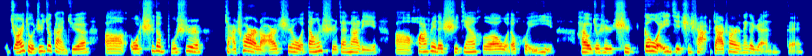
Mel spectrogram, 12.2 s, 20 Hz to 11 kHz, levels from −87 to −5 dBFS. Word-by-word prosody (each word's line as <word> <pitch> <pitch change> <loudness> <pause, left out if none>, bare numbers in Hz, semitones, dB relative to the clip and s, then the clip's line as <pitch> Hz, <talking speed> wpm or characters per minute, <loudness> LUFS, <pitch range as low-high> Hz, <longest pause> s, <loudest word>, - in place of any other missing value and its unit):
久 195 - +1
而 190 - +7
久 210 - +1
之 230 +7 -3
就 260 - +2
感 165 -11 -1
觉， 165 +2 0 0.2
啊， 165 0 0
我 175 0 +1
吃 240 +7 -1
的 245 -1 +3
不 205 -5 -7
是 210 -1 +1 0.4
炸 - - -3
串 255 -2 +4
儿 220 - +7
了， - - +2
而 160 - +2
是 185 +5 -3
我 180 - +1
当 210 +3 +1
时 235 -10 -5
在 195 - -2
那 190 -1 +1
里 145 -3 -7 0.3
呃， 150 -2 -2
花 205 - +2
费 225 +1 +1
的 180 -3 +2
时 180 0 -1
间 195 +3 -1
和 160 -5 +1
我 160 - -3
的 - - 0
回 160 - -8
忆， 190 -2 -7 0.3
还 190 - +3
有 180 - +7
就 175 0 -1
是 175 -1 -2
吃 180 +2 -1 0.2
跟 240 - +6
我 230 - +6
一 215 - 0
起 180 -4 -2
吃 170 +4 -4
炸 190 - -1
炸 160 - +4
串 210 +4 +1
儿 - - +1
的 175 - -5
那 180 - -7
个 175 -2 -1
人。 155 +9 -5 0.2
对。 205 - -10
180 Hz, 270 characters per minute, -22 LUFS, 165-210 Hz, 0.4 s, 而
